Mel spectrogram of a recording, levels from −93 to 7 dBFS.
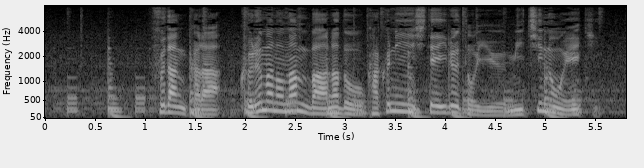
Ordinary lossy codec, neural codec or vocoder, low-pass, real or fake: none; none; none; real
